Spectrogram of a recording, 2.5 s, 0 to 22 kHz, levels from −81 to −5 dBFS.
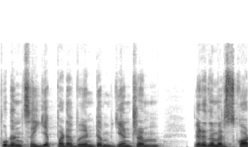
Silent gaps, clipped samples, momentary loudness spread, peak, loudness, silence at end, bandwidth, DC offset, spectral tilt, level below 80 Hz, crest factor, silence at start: none; under 0.1%; 7 LU; -2 dBFS; -20 LUFS; 0 s; 16 kHz; under 0.1%; -5.5 dB/octave; -54 dBFS; 16 dB; 0 s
